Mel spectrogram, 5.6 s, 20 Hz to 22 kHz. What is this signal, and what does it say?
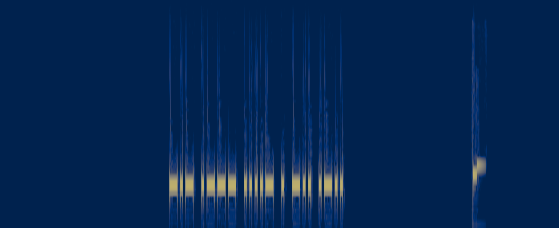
Morse code, heard as a keyed tone, about 40 wpm, 700 Hz. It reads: KJ4EDL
